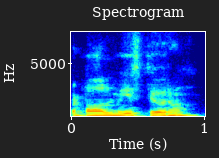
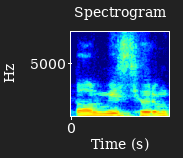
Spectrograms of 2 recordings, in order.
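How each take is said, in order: First: The P sound is pronounced at the start. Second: The P sound is silent at the start. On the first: The speaker calls it wrong. "This is not टॉलमीज़ theorem" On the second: The speaker calls it right. "इसमें पी silent होता है"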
